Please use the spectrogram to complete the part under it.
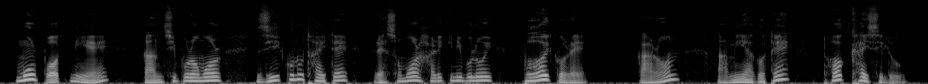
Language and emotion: Assamese, fearful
